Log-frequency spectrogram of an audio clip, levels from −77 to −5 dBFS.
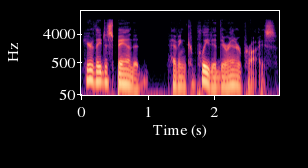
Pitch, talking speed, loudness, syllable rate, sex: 100 Hz, 140 wpm, -18 LUFS, 6.3 syllables/s, male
